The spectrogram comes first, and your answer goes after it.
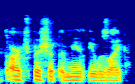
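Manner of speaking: normal talking voice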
